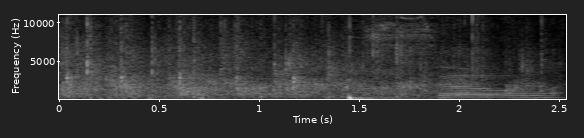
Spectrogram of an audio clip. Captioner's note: applause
